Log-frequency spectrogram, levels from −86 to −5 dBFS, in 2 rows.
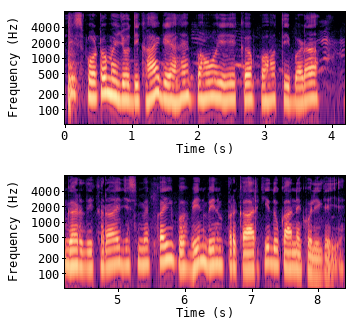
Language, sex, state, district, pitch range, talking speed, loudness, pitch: Hindi, male, Himachal Pradesh, Shimla, 140-165 Hz, 180 wpm, -17 LUFS, 150 Hz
